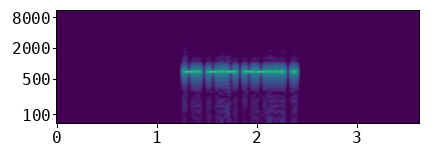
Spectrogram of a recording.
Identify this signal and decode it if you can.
Morse code, heard as a keyed tone, about 40 wpm, 700 Hz. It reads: NK7E
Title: USA Call Signs - 4 Characters - Repeated 2x - 40wpm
